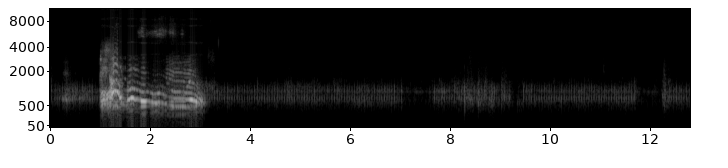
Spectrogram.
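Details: One of two "singing" beagles from Bremen gives a brief, mournful howl that wavers up and down for about two seconds, followed by a faint steady hum.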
